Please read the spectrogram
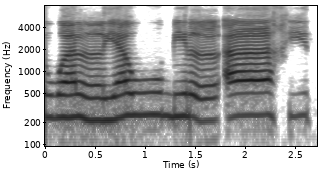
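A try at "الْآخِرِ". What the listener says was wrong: Ya, jangan diangkat pangkal lidahnya ya.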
